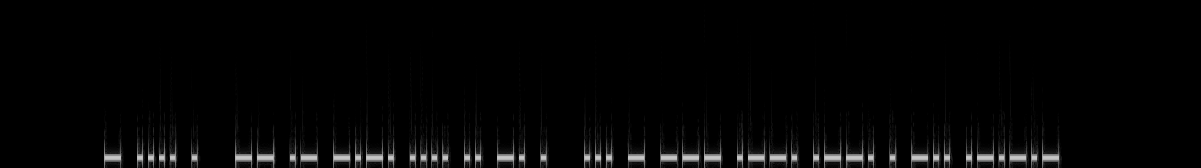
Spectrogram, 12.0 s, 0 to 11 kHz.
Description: Morse code, heard as a keyed tone, about 22 wpm, 700 Hz. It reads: THE MACHINE STOPPED.
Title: A Sound Of Thunder 22wpm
